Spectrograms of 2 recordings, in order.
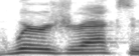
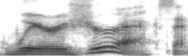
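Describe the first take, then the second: First: "Where's" pitched high and punched; stressed question. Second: "your" punched, pitch swooping on it; question thrown back. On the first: Wanda questions Quicksilver, imitated challenge leaning on "Where's". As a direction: ask with a high push on "Where's". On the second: Quicksilver answers Wanda's question with a question, leaning on "your". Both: Retold or imitated. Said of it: "answers a question with a question".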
